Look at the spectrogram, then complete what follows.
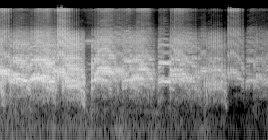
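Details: Sarus crane trumpeting in a few loud, rough, rapidly repeated calls that fade toward the end, each blast broad and harsh with layered harmonics.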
